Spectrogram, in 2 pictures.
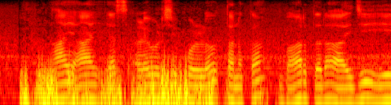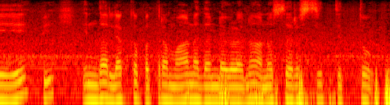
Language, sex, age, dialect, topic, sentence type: Kannada, male, 18-24, Dharwad Kannada, banking, statement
